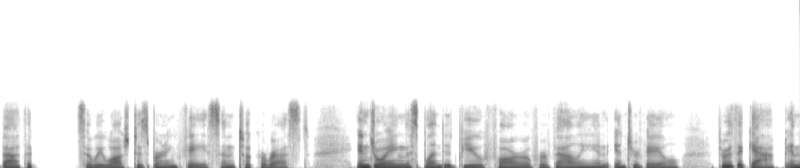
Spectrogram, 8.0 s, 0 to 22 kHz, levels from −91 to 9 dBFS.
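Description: A long network dropout, likely a burst of lost packets, cuts off the speech from 0.35 to 0.79 s. The receiver stretches the last sound into a brief fading buzz, then near silence. Speech resumes missing about 0.42 s, band-limited to 8 kHz by the call path.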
